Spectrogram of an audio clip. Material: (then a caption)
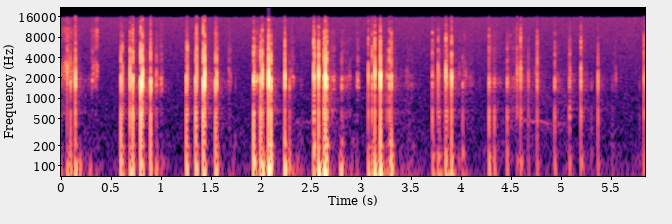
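Coated cardboard. Fingernails scratch and tap on the glossy cover of a hardcover comic book held close up. Quick, uneven bursts of dry taps with a dull low thud alternate with brief papery scratches, each stopping almost instantly with no ring.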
